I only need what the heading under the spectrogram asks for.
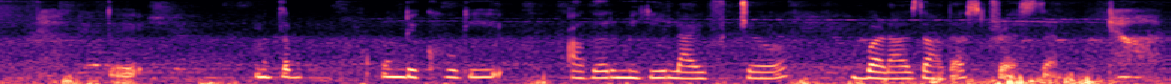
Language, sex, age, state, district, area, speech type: Dogri, female, 18-30, Jammu and Kashmir, Jammu, rural, spontaneous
